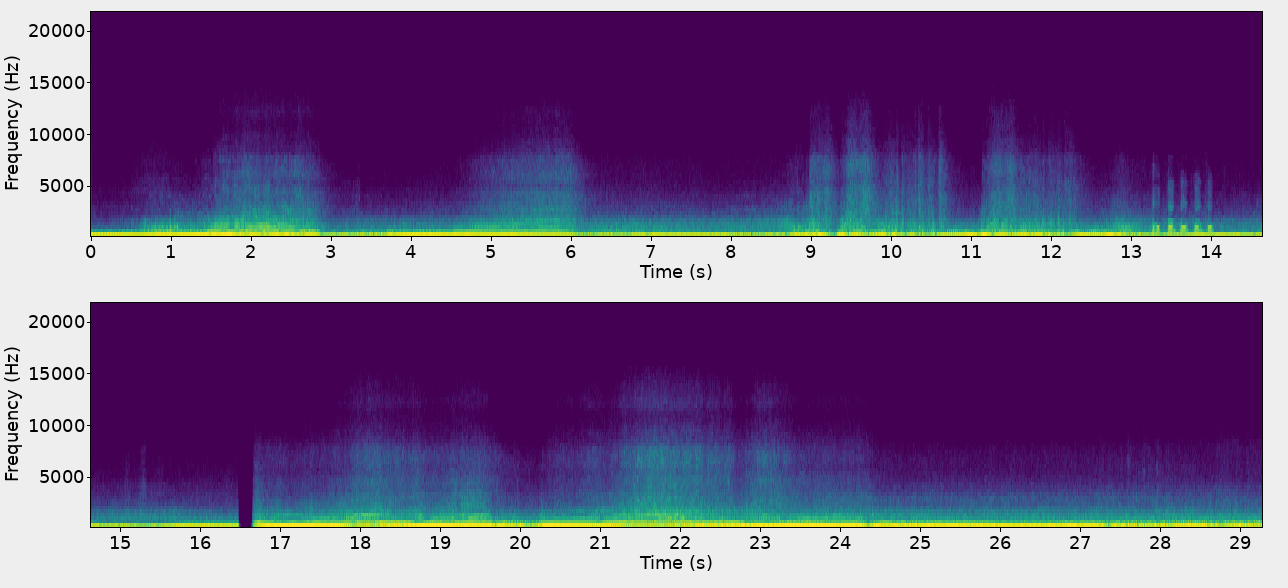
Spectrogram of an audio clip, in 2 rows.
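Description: Nissan 350Z's 3.5-litre V6 heard from inside the cabin through a Tomei Y-pipe and Invidia test pipes. It revs up through the gears with pitch drops at the upshifts, falls and rises again as it slows and picks up, then pulls once more and settles into a steady cruise near the end.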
